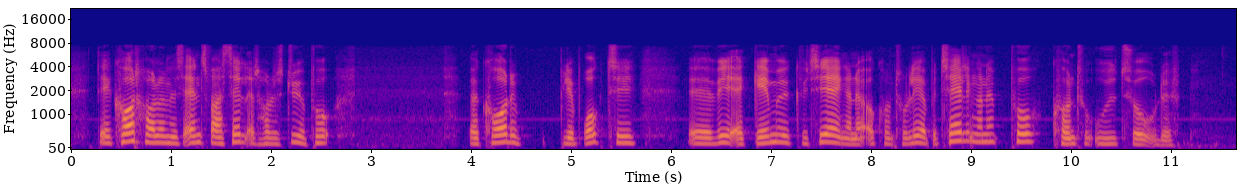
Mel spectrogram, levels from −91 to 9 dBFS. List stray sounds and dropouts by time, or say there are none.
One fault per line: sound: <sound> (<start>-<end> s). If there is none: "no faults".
no faults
